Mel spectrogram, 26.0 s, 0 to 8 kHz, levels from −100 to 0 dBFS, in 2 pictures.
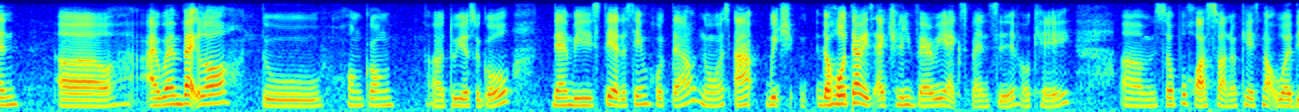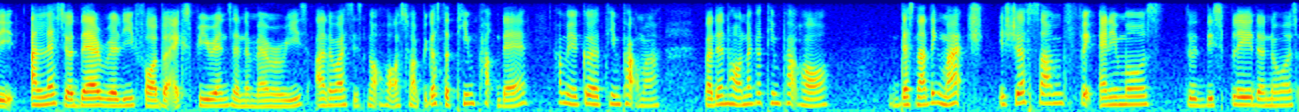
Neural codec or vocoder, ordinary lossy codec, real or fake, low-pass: none; none; real; 7.2 kHz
